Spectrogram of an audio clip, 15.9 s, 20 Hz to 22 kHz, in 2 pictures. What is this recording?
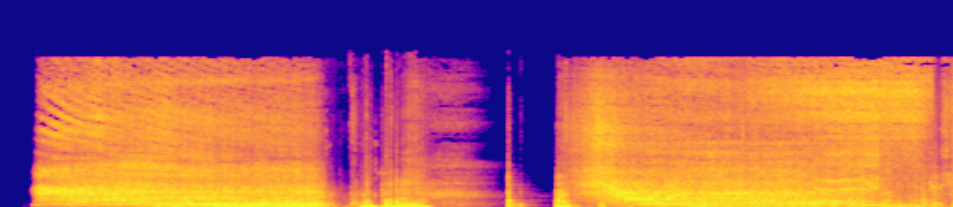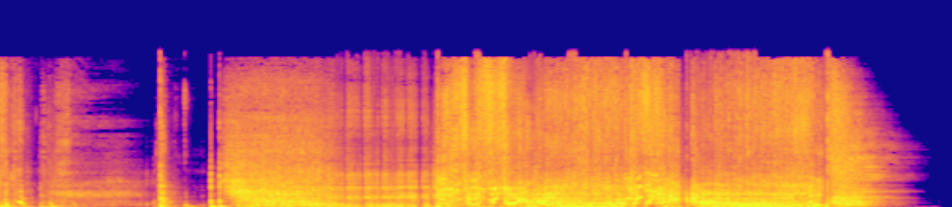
Baloon Randomness 1
Drum, h5, Zoom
